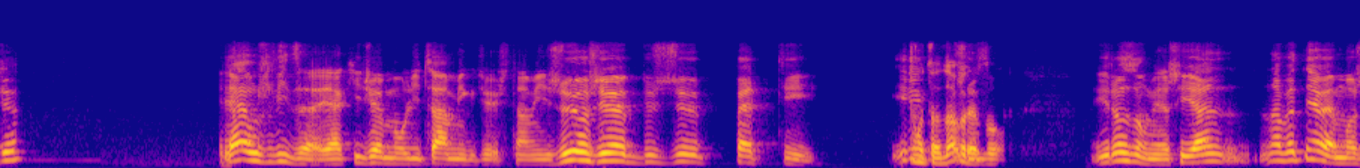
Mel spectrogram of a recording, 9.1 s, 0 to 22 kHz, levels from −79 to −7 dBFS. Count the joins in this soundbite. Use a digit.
0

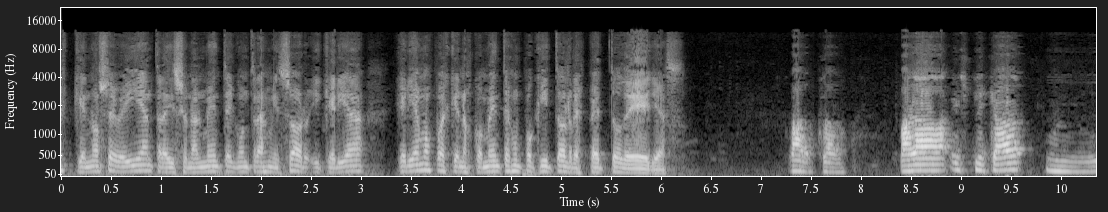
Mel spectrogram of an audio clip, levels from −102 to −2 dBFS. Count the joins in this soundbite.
0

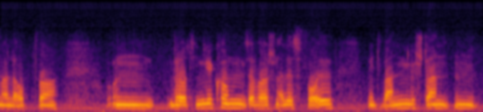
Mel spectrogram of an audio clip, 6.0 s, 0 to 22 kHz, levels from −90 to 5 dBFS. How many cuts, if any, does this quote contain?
3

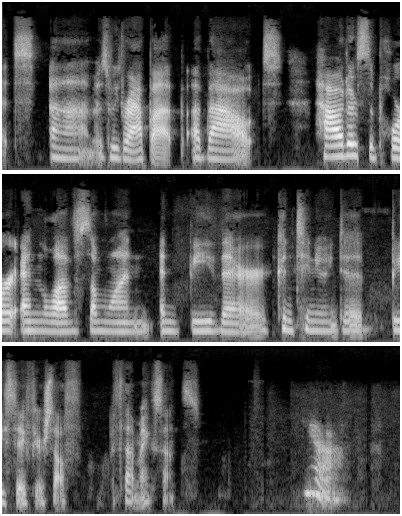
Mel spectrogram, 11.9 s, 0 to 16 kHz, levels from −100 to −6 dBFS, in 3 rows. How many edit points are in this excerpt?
4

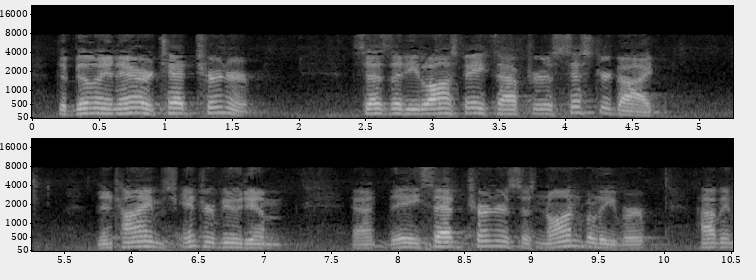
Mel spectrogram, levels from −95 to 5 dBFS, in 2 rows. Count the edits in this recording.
6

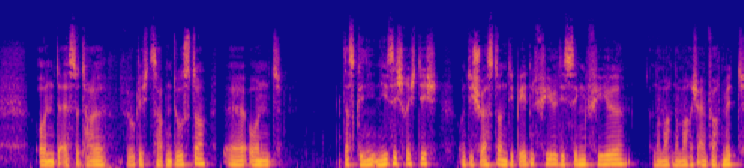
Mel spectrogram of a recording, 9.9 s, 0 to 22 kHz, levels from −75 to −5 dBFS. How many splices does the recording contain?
3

